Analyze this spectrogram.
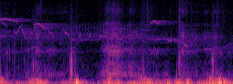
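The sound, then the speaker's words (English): Faint, soft thuds of a person's footsteps running outdoors over rough ground with trees to cross. The dull footfalls come in a loose, steady rhythm, quiet against a low background hiss. “Let's run again, off we go. I've got another big tree to get over.”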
